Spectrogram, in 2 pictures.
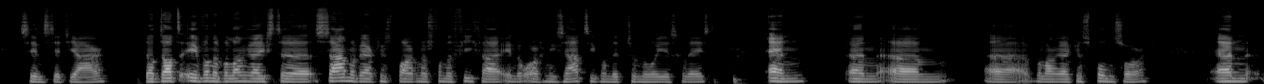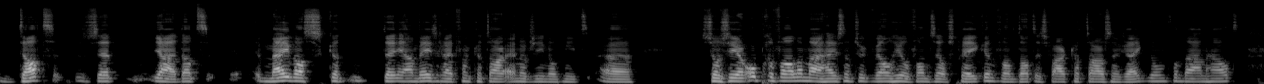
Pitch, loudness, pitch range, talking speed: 135 Hz, -32 LUFS, 125-145 Hz, 140 wpm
